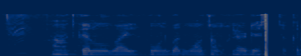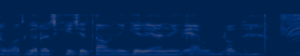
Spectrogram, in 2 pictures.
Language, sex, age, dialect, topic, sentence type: Hindi, male, 18-24, Garhwali, agriculture, statement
